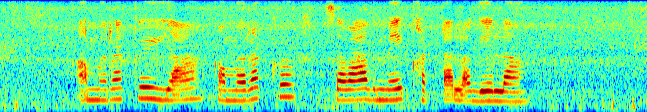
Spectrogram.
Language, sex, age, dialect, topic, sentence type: Bhojpuri, female, 18-24, Northern, agriculture, statement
